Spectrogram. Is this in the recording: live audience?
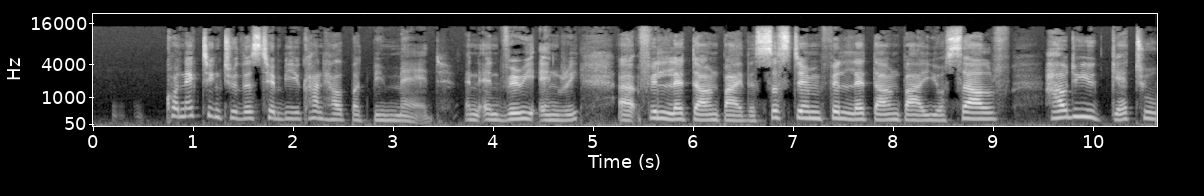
no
